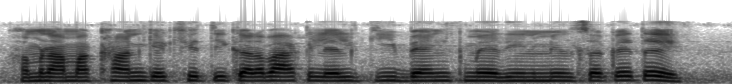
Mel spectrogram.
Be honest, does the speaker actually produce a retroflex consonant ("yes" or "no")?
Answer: no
